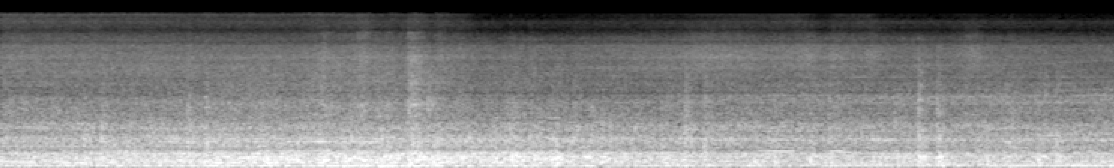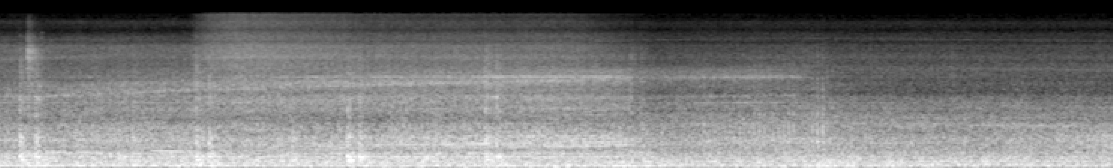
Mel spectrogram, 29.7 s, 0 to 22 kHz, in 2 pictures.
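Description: Shibayama Railway 3500 series electric train running, heard from inside the car: a steady rumble of wheels on rail with a few single clicks from rail joints. A faint high whine rises in the second half and fades out.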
